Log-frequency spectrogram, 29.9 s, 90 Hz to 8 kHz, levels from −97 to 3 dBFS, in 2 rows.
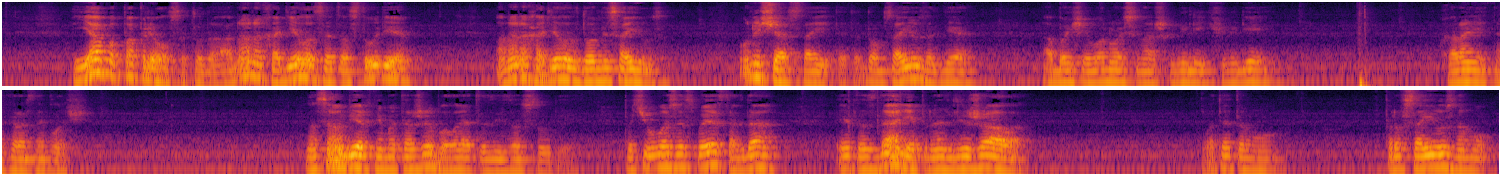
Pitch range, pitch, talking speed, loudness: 100-125 Hz, 110 Hz, 95 wpm, -25 LUFS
